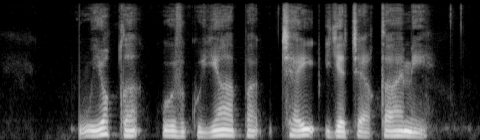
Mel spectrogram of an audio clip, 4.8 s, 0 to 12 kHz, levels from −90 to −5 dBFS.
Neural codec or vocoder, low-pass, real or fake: codec, 24 kHz, 0.9 kbps, WavTokenizer, small release; 10.8 kHz; fake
